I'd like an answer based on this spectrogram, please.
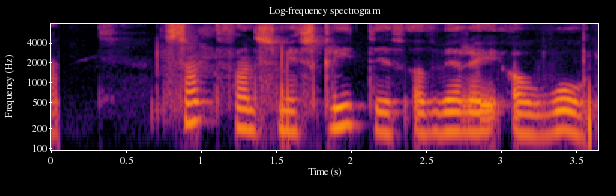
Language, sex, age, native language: Icelandic, female, 11, Icelandic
